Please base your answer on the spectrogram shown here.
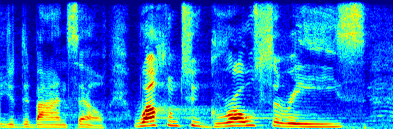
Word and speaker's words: Grow Series: Welcome to Groceries. Pronounced groceries, but actually spelled Grow Series.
